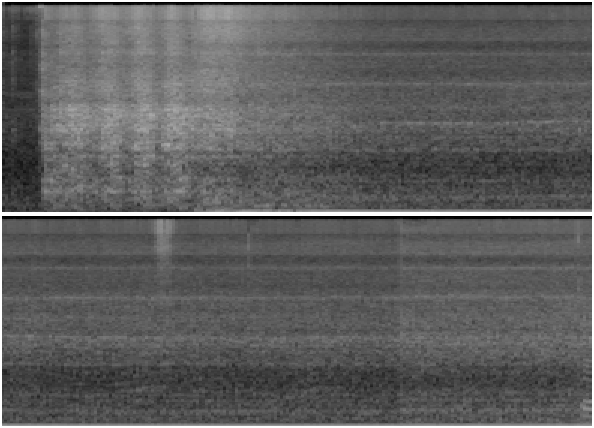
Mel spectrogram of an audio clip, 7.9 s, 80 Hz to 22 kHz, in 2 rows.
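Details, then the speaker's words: 2011 Toyota Hilux after repairing the faulty ECM that caused crank no start: starter whirr, diesel catches within a second and settles into a steady, even idle; normal start and idle. "जो फाल था वो computer में था इसी ए में तो अल्हम्दुलिल्लाह हमारी गाड़ी अब स्टार्ट है"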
